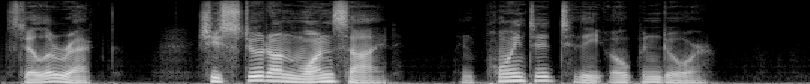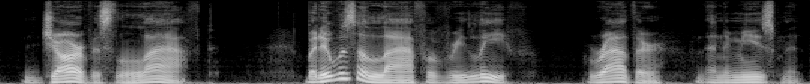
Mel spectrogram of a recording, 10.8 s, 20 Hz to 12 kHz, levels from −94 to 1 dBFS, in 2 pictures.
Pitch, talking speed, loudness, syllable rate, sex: 105 Hz, 140 wpm, -18 LUFS, 4.6 syllables/s, male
